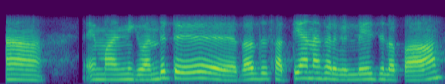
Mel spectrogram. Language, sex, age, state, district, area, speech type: Tamil, female, 18-30, Tamil Nadu, Namakkal, rural, conversation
